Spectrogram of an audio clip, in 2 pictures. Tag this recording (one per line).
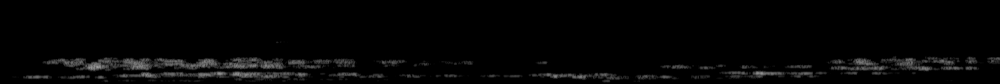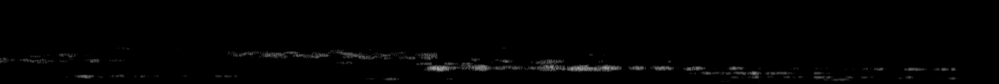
ambient
space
